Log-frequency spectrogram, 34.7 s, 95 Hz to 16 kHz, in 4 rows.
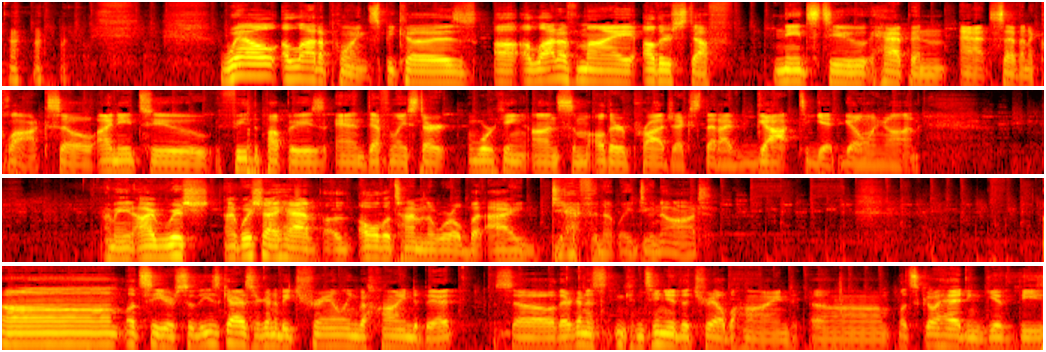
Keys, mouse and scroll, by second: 28.2-29.9 drag, 30.7 click, 31.0 space, 33.0 space, 34.0 right click.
